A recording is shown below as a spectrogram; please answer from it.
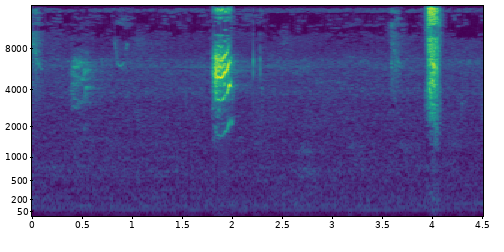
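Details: Calling female papa-capim, meant to excite males into song: one bright, high, falling chip, then a second shorter sharp note about two seconds later, with faint softer notes over low hiss.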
